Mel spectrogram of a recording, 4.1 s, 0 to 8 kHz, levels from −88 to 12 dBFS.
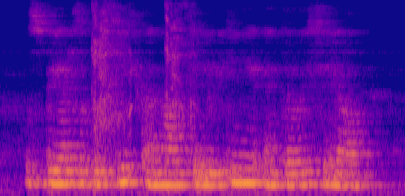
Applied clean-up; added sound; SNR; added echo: none; Cough; 18 dB; reverberation time 0.7 s.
